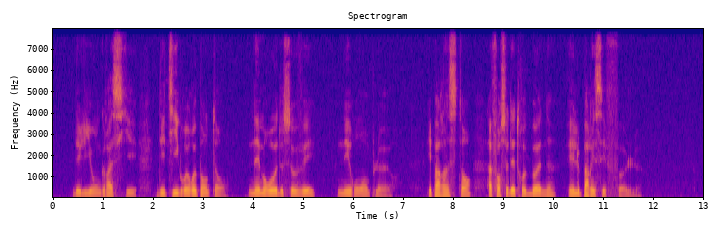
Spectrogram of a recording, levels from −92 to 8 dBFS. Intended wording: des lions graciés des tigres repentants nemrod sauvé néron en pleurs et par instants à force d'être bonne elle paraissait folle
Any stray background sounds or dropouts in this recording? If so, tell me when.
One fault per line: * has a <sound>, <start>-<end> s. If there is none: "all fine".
all fine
